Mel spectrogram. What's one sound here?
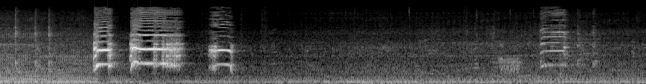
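A rooster clucks and squawks loudly nearby.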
